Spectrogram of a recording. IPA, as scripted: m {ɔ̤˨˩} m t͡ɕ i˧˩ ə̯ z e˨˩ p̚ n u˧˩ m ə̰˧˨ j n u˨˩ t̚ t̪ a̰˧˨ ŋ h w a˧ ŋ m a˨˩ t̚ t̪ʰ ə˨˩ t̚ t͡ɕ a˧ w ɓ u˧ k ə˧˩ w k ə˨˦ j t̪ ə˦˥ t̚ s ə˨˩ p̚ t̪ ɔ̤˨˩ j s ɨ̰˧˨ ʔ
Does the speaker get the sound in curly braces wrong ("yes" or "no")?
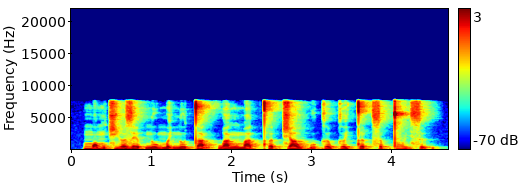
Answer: yes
